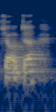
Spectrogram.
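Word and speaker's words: Yogya: jja but strangely enough spelled y o g y but pronounced Joga that's considered one of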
